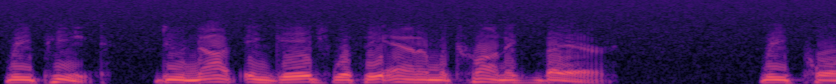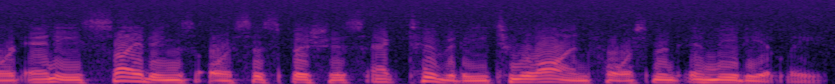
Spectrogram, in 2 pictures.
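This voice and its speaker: Man, dry sound, mellow low voice, formal, grave, measured, scripted emergency alert announcer. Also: no echo, rough recording.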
